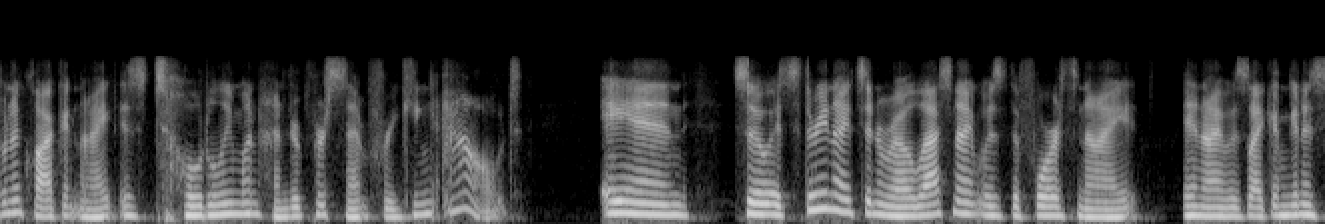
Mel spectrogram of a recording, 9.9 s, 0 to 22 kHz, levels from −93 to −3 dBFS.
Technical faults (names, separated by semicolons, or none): AMR wideband (HD Voice) codec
